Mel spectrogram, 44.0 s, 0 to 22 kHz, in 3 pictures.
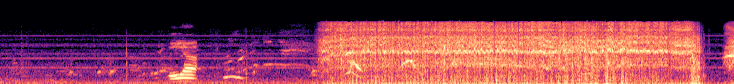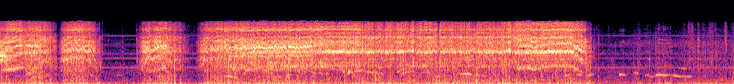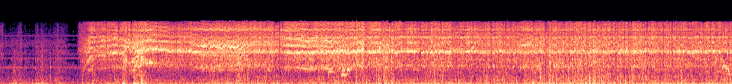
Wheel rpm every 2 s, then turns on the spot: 0, 0, 0, 150, 240, 220, 210, 110, 60, 130, 220, 230, 220, 40, 20, 90, 240, 220, 230, 230, 230, 230.
26-30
